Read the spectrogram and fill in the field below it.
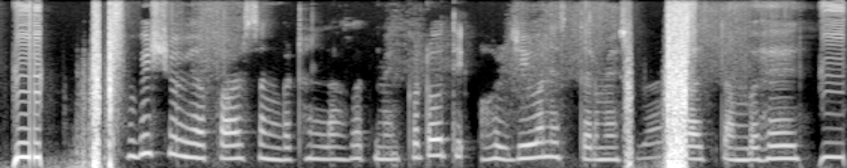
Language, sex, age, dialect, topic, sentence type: Hindi, male, 31-35, Garhwali, banking, statement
